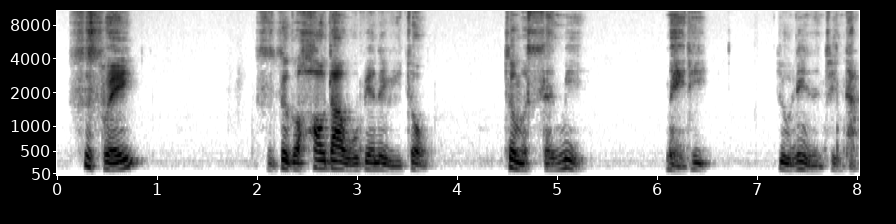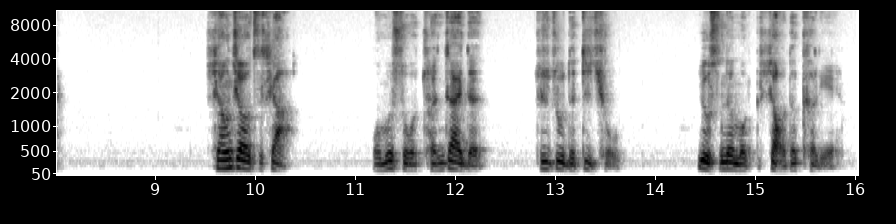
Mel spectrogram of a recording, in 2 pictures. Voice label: mandarin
